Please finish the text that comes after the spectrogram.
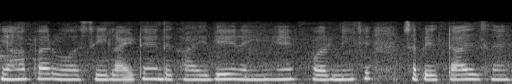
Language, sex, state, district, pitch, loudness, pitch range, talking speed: Hindi, female, Jharkhand, Jamtara, 230 Hz, -14 LUFS, 225-235 Hz, 165 wpm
